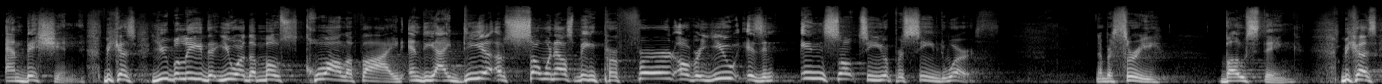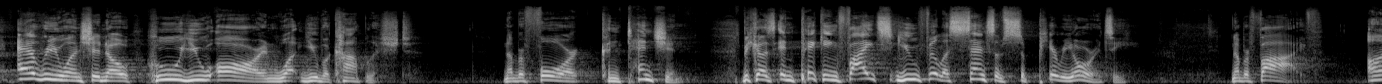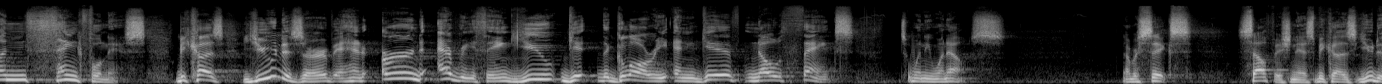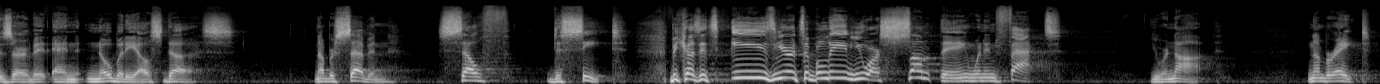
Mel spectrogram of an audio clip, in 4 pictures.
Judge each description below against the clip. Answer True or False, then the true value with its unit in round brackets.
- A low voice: False (165 Hz)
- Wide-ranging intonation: True (7.7 semitones)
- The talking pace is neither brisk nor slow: False (115 wpm)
